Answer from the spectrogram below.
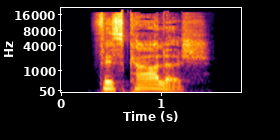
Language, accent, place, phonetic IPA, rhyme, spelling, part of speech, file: German, Germany, Berlin, [fɪsˈkaːlɪʃ], -aːlɪʃ, fiskalisch, adjective, De-fiskalisch.ogg
- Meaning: fiscal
